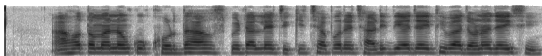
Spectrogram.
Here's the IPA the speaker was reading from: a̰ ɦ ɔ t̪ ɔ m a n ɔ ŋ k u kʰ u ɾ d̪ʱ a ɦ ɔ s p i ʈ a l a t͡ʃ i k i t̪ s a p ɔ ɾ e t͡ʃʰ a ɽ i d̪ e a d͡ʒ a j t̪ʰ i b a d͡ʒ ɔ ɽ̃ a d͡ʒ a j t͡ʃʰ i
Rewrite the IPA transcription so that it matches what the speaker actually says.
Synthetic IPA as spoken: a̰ ɦ ɔ t̪ ɔ m a n ɔ ŋ k u kʰ o ɾ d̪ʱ a ɦ ɔ s p i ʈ a l e t͡ʃ i k i t̪ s a p ɔ ɾ e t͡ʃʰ a ɽ i d̪ i a d͡ʒ a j t̪ʰ i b a d͡ʒ ɔ ɽ̃ a d͡ʒ a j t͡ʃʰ i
